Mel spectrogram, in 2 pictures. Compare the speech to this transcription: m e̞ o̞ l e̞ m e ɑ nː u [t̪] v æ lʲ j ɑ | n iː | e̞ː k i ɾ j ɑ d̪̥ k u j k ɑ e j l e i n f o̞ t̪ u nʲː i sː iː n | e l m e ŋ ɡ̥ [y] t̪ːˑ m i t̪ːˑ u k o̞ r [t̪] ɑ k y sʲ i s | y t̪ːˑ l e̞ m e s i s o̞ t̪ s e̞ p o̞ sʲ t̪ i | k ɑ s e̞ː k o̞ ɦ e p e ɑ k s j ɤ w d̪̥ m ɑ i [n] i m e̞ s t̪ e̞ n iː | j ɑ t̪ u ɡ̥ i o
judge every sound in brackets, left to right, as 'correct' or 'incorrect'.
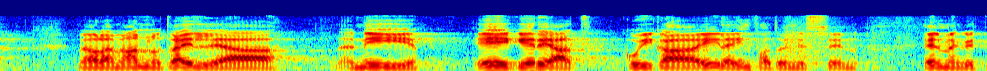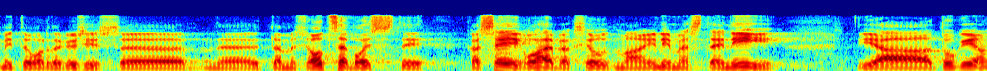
incorrect, correct, incorrect, correct

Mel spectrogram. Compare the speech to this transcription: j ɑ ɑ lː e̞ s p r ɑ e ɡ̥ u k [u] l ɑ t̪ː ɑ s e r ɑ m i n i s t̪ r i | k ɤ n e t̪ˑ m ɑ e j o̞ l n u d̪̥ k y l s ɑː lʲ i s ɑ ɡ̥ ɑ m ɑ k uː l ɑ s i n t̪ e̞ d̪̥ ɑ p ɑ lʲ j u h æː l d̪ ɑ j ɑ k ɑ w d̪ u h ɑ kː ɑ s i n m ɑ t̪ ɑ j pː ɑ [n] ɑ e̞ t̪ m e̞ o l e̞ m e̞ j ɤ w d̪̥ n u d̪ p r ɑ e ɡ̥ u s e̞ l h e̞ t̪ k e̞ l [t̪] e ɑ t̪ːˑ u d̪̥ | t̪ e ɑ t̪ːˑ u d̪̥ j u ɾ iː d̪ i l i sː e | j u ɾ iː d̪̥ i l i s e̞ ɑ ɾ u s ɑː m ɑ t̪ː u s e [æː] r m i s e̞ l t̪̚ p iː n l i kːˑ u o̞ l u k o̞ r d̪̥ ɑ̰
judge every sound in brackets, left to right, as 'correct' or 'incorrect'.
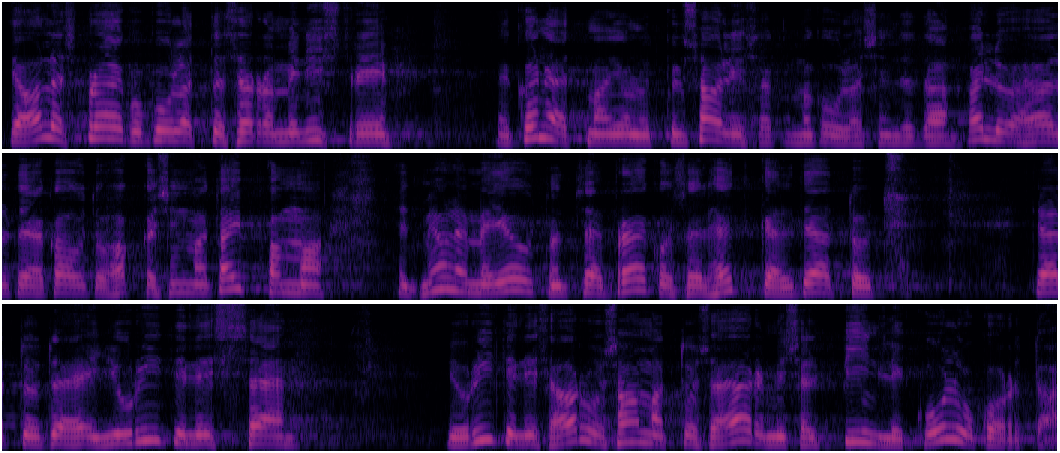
incorrect, incorrect, correct, correct

